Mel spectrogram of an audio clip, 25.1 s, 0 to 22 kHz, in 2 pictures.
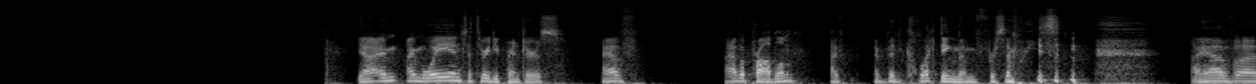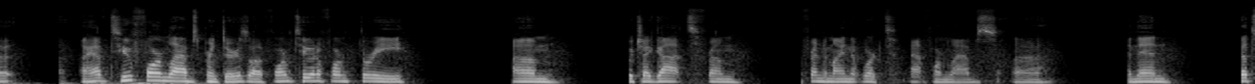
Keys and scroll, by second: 1.6 s.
